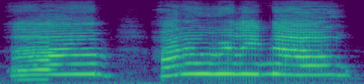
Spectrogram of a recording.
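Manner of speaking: very high singsong falsetto; Princess Peach. Pretend. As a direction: squeak an unsure answer. Peach answers.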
